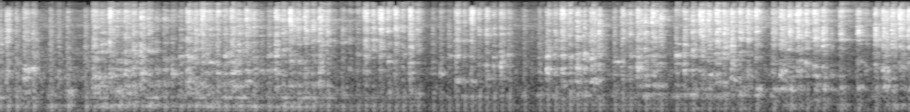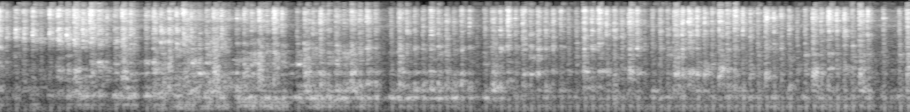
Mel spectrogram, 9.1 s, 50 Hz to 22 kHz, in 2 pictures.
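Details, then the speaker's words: Bought sight-unseen 1963/1964 Chevy C10 stepside six, choke at half (possibly warm): settles into a steady self-sustaining idle, loud and raspy from a leaky, cheese-like exhaust; normal idle. "all right she is idoling on her own now still a little loud cuz well it's pretty much with cheese exhaust"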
